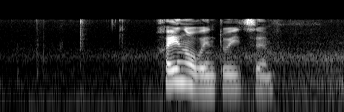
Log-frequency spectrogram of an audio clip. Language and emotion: Russian, neutral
